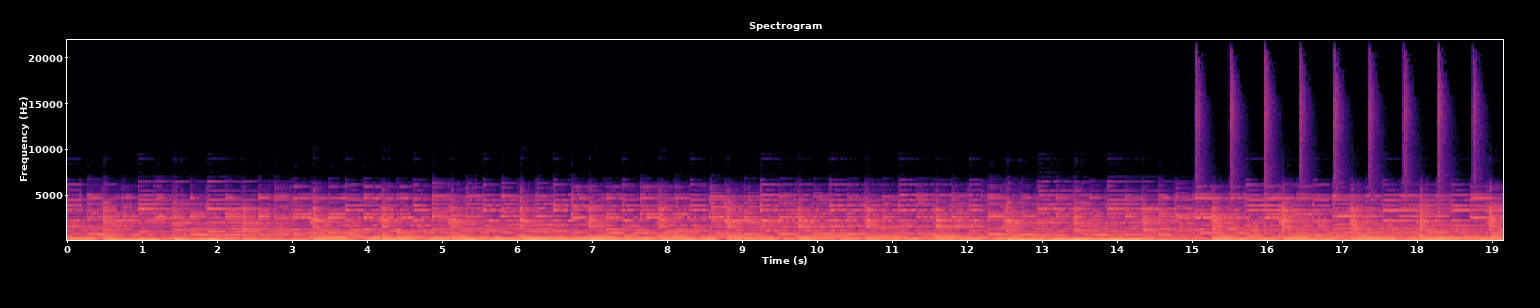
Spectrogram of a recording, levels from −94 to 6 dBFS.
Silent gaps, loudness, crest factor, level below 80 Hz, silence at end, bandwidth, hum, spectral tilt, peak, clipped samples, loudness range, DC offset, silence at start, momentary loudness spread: none; -18 LUFS; 14 dB; -64 dBFS; 0 s; over 20 kHz; none; -6.5 dB/octave; -4 dBFS; under 0.1%; 1 LU; under 0.1%; 0 s; 3 LU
